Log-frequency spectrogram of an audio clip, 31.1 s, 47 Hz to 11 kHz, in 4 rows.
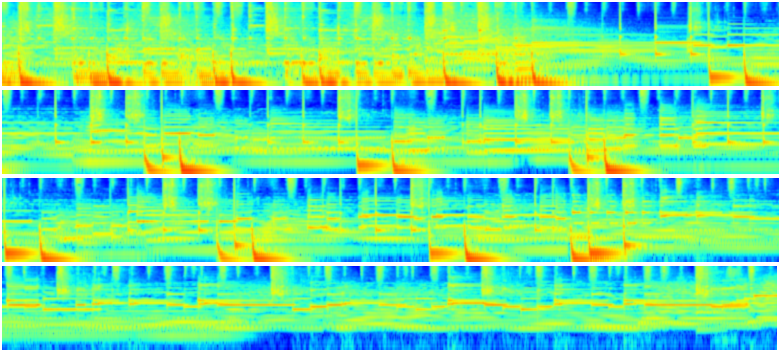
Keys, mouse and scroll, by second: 1.7 click, 3.8 click, 5.0 click, 5.7-6.9 drag, 6.9 ctrl+z, 8.3 ctrl+d, 9.7 ctrl+d, 11.0 shift+click, 13.4 ctrl+KP_Subtract, 14.7 ctrl+z, 15.8 ctrl+click, 16.5 shift+click, 20.0 click, 20.8 shift+click, 22.1 ctrl+KP_Multiply, 24.0 click, 25.6 ctrl+d, 26.7 click, 29.1 ctrl+d.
